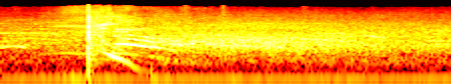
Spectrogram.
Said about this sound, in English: God, a chair shot just makes you sick, makes your blood just, your blood curl.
